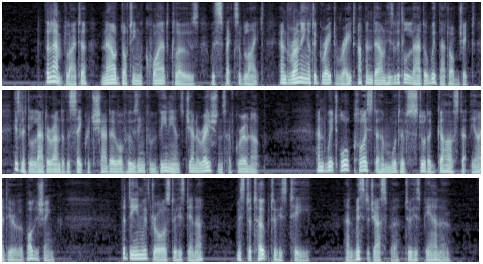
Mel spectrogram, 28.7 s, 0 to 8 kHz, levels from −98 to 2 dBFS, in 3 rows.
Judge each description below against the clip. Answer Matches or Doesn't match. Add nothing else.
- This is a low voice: Matches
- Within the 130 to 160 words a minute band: Matches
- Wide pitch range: Matches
